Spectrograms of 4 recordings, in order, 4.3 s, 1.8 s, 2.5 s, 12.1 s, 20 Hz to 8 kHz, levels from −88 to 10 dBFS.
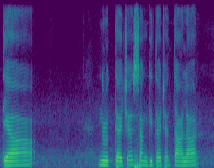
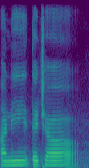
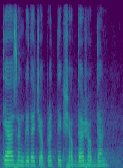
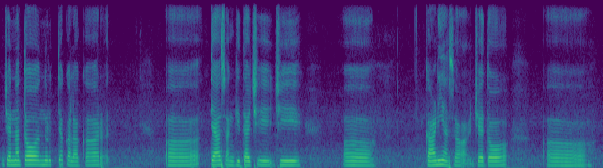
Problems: background sounds at intervals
